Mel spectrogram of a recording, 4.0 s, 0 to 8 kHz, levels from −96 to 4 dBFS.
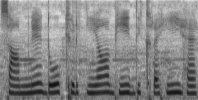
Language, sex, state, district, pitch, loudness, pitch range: Hindi, female, Uttar Pradesh, Lucknow, 230 Hz, -13 LUFS, 225-240 Hz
